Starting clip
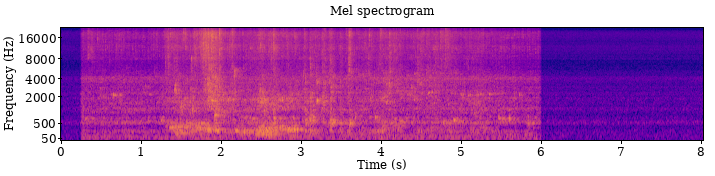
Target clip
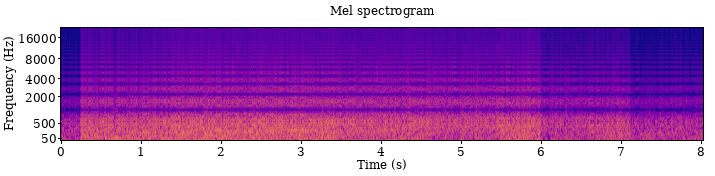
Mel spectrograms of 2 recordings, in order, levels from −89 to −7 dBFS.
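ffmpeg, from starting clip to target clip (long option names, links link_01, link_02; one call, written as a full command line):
ffmpeg -i in.wav -filter_complex "[0:a]aecho=1:1:4.6:0.34,acrusher=samples=40:mix=1:aa=0.000001,asettb=1/sr,asplit=3[link_01][link_02][link_03];[link_01]atrim=end=3.474[link_04];[link_02]atrim=start=3.47:end=5.48,asetpts=PTS-STARTPTS,afade=type=in:duration=0.004:curve=qsin,afade=type=out:start_time=2.006:duration=0.004:curve=qsin,lowshelf=frequency=260:gain=-9.5[link_05];[link_03]atrim=start=5.476[link_06];[link_04][link_05]acrossfade=duration=0.004:curve1=hsin:curve2=qsin[link_07];[link_07][link_06]acrossfade=duration=0.004:curve1=qsin:curve2=hsin,alimiter=level_in=15.5dB:limit=-24dB:level=0:latency=1:release=110,volume=-15.5dB,aecho=1:1:1121:0.562,volume=7.5dB" out.wav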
